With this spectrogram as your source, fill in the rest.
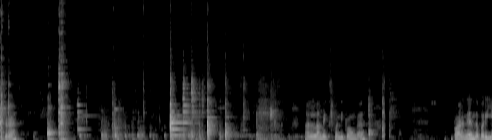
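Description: A metal ladle clinks and scrapes against a steel pot.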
